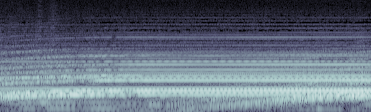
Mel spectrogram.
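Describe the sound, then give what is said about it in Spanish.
An air raid siren wails steadily over a city under a total blackout ordered for fear of an air attack, after a strange object is sighted; a loud sustained tone rich in harmonics, with a lower pitch sweeping gradually upward underneath partway through. No voices are heard. “Al avistar el extraño objeto saltaron las alarmas.”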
